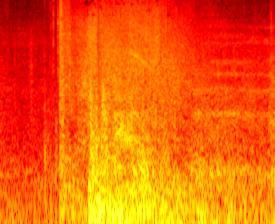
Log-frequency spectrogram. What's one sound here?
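Fire roars and an explosion booms.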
